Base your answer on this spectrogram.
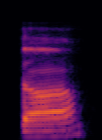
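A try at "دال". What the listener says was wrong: Dal. Dal. The letter is called dal. The sound is da, but the letter is called dal.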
